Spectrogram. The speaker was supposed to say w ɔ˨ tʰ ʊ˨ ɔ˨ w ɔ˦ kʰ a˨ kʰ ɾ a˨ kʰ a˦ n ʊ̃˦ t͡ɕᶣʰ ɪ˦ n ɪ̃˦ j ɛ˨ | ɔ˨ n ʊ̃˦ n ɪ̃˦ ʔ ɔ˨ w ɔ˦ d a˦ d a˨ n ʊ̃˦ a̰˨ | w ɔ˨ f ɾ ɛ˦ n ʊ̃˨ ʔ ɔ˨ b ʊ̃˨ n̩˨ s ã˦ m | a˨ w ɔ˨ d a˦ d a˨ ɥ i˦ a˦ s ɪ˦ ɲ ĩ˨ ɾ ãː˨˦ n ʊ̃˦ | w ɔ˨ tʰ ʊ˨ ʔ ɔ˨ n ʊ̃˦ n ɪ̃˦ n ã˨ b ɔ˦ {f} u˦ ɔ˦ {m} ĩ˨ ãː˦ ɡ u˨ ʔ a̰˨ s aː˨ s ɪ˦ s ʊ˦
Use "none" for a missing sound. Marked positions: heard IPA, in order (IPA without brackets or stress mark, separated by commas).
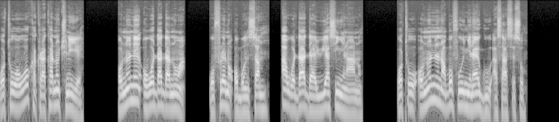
f, ɲ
